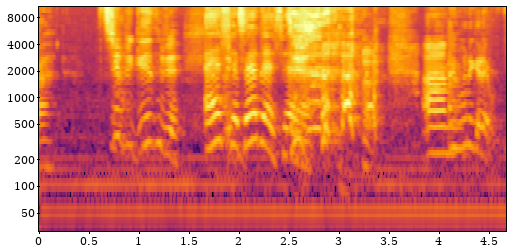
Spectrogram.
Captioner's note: laughs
